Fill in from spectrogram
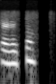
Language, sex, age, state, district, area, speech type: Nepali, female, 30-45, West Bengal, Kalimpong, rural, conversation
